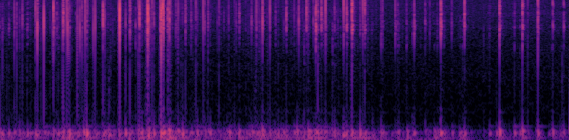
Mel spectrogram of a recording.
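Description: Long almond-shaped nails scratch and tap on the bare, domed metal wire-mesh grille of a large, hollow studio microphone. A dense, muffled low rumble fills the clip, broken by rapid, short, bright ticks of the nails on the mesh that die away almost immediately.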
